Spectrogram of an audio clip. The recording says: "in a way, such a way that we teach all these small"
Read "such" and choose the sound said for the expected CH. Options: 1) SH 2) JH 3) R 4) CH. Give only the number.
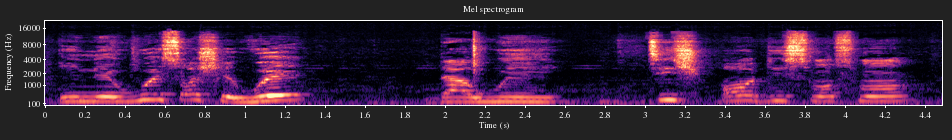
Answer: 1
